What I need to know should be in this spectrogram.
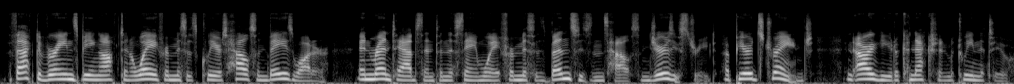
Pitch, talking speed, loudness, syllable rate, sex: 205 Hz, 215 wpm, -19 LUFS, 5.6 syllables/s, female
